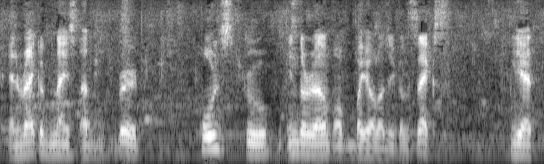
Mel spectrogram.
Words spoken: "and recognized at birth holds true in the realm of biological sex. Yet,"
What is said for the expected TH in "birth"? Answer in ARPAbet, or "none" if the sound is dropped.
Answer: T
